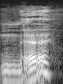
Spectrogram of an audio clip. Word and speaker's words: Murr: Would I pronounce it Murr? Yeah, Murr, you're correct. Yeah, my whole life it's always every stranger I meet calls me Muir, but it's actually Murr.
